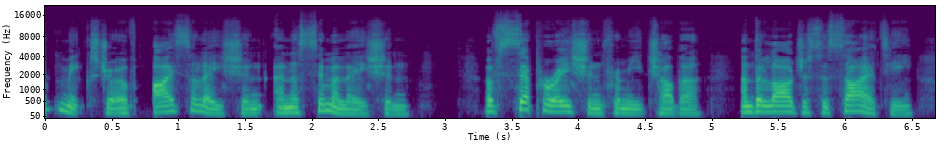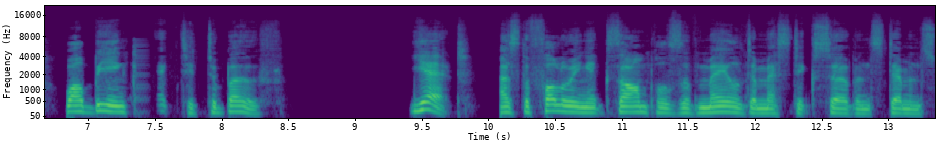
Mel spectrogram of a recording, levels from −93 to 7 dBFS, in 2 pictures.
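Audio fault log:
7.33–7.67 s, AAC frame loss with concealment: a run of AAC frames failed to arrive, so the decoder rebuilt the gap from the last good spectrum rather than going silent. The missing stretch comes to roughly 170 ms, which fits four lost frames. Right after "larger society while being" and before "to both", the sound turns into a smeared, noise-like patch that holds the earlier spectral colour without its real detail.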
